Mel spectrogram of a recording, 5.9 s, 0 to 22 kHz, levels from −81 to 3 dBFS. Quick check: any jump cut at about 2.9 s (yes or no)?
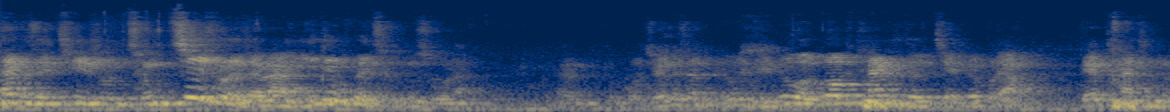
no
